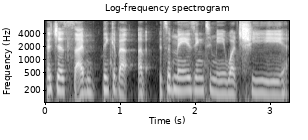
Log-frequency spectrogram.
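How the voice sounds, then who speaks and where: Using an unremarkable speaking voice, a woman talks at a fairly quick pace. Her pitch is medium, with ordinary variation. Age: 40s. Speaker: physician and author. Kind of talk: on-stage interview.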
